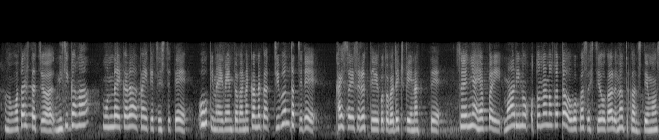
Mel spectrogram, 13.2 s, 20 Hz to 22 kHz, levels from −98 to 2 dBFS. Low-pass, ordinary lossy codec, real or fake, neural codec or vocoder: 7.2 kHz; none; fake; codec, 16 kHz, 2 kbps, X-Codec, HuBERT features, trained on balanced general audio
